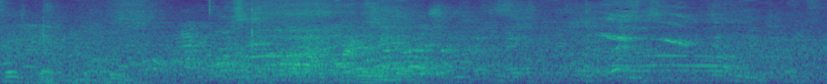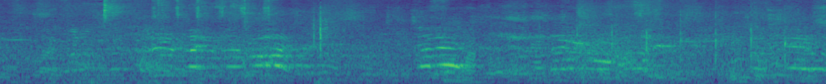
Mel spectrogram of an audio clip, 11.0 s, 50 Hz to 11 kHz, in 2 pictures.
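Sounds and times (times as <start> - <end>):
people calling and shouting: 0.0 - 11.0.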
